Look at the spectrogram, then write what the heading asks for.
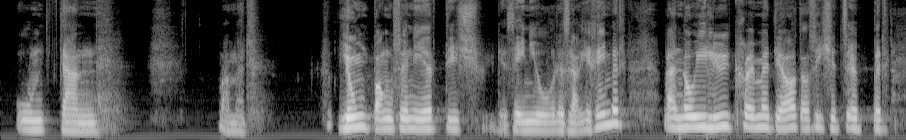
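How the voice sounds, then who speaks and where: Very slowly and with a Zurich accent, a man speaks in a high voice with ordinary pitch variation. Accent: Zurich Swiss German. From Switzerland, Zurich. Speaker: retiree. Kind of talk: casual chat.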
